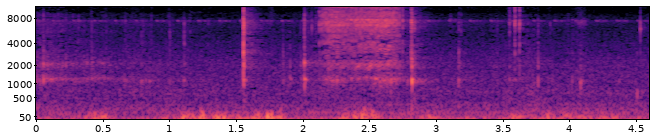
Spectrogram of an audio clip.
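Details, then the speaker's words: Used Daiwa Sportline-1000 vintage Japanese fishing reel: soft, even ratcheting clicks as the handle turns forward and back, with no grinding or catching; normal operation. "หมุนเดินหน้ามีเสียงแบบนี้นะครับก็หมุน่นประมาณนี้ครับการจับทำงานปกติหมุนเดินหน้าถอยหลังได้"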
